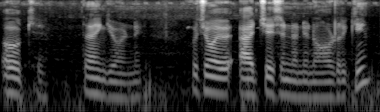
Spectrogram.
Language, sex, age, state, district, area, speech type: Telugu, male, 18-30, Andhra Pradesh, Bapatla, urban, spontaneous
